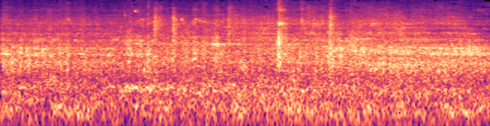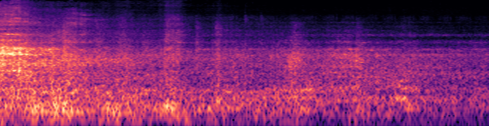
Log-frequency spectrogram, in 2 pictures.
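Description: Freight train boxcars rolling past with a steady rumble and sharp wheel clicks. The sound fades away after about the halfway point as the last wagons pass and recede.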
